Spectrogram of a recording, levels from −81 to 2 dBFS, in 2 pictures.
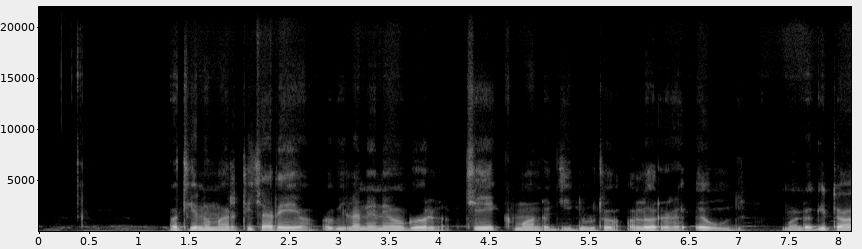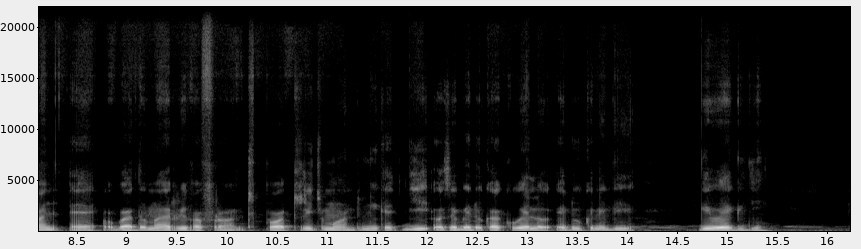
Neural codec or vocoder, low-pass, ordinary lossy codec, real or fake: codec, 44.1 kHz, 7.8 kbps, DAC; none; none; fake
